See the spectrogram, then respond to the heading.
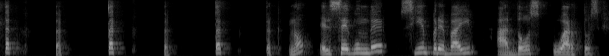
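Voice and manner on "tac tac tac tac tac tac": two-beat ticking. Shown as a demonstration. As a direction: imitate a clock in two-four time, evenly spaced. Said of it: "nuestro reloj es de dos cuartos". (imitando el reloj a dos cuartos)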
